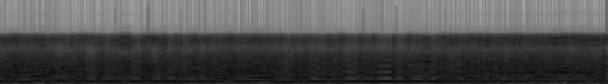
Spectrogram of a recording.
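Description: Amateur blues-rock band playing an instrumental passage of the song: electric guitars, bass and drum kit together, loud and dense, with a walking run of low bass notes.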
